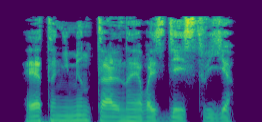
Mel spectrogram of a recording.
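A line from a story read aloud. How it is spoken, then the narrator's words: Hissed through teeth. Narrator (Russian): сквозь зубы прошипел Ясван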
